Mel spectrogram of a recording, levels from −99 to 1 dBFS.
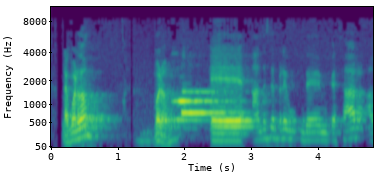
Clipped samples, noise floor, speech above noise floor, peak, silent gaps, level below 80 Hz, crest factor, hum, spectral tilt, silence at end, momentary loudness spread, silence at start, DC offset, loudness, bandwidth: under 0.1%; -50 dBFS; 33 dB; -2 dBFS; none; -68 dBFS; 18 dB; none; -6.5 dB/octave; 0 s; 19 LU; 0.2 s; under 0.1%; -16 LUFS; 6.6 kHz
